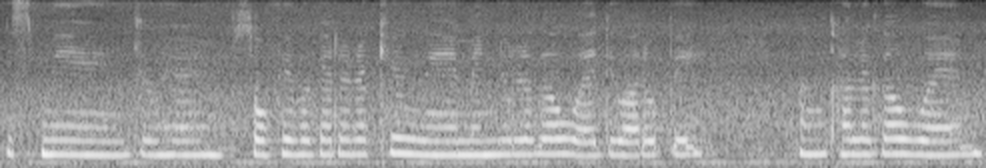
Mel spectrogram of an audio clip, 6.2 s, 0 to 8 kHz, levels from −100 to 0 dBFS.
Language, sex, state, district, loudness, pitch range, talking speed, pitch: Hindi, female, Haryana, Rohtak, -14 LUFS, 245-260 Hz, 175 wpm, 255 Hz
